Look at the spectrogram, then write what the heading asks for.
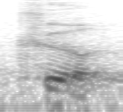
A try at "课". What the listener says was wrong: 크. 지금 크 오처럼 들렸어요. 크.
